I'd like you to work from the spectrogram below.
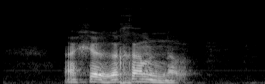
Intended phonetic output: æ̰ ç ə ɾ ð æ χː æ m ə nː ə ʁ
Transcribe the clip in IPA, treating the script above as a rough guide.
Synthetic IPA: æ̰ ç ə ɾ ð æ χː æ m ə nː ə ʁ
